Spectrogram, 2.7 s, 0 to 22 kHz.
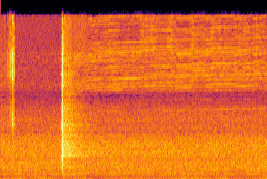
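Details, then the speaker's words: New RPS Cruiser 300 EFI motorcycle, fuel-injected, at key-on after the battery was connected during assembly. One relay click is followed by a low, steady hum as the fuel pump primes and the gauge starts up, a normal start-up. "Yep, I hear the fuel pump and the gauge started up."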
